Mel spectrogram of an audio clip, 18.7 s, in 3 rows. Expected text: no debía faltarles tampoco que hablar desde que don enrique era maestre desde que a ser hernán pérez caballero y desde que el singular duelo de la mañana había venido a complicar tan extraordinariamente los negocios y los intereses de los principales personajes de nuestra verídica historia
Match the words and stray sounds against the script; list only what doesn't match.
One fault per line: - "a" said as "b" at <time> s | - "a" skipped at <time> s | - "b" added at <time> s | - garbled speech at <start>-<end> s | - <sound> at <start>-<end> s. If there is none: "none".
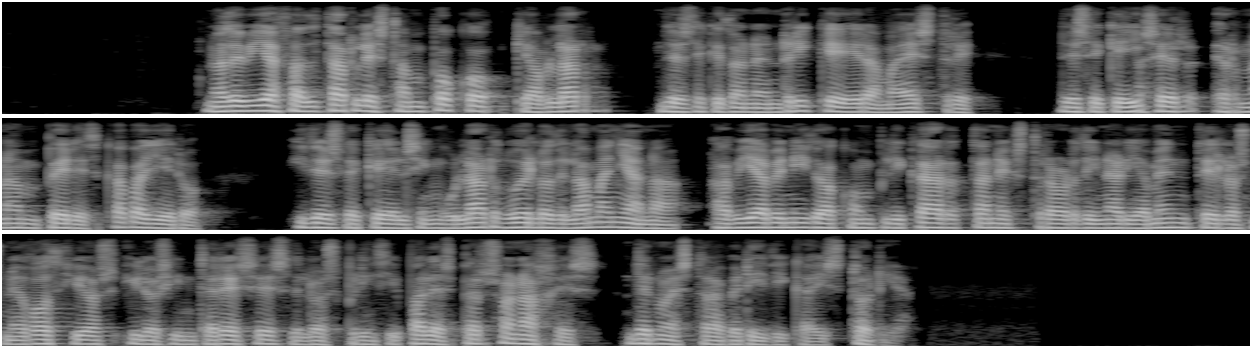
none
